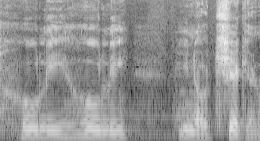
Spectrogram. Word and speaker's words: huli huli: say it like this this right here is pronounced hully hully you know chicken right you got to go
